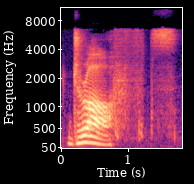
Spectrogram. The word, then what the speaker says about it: draughts: You have drafts.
